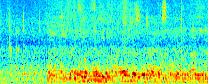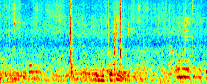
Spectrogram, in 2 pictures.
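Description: A group of men and women murmur in quiet conversation nearby.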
